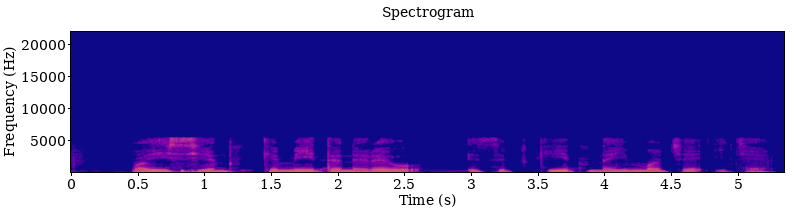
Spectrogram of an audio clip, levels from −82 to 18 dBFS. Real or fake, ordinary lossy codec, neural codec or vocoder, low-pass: real; MP3, 48 kbps; none; 5.4 kHz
